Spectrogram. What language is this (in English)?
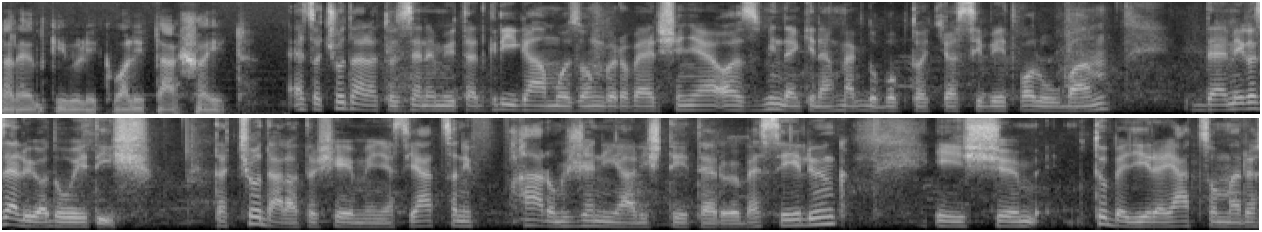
Hungarian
